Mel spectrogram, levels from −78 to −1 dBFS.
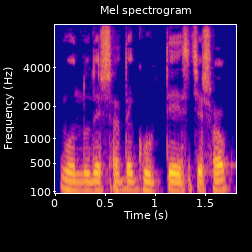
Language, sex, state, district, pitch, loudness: Bengali, male, West Bengal, Paschim Medinipur, 115 Hz, -16 LUFS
